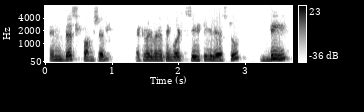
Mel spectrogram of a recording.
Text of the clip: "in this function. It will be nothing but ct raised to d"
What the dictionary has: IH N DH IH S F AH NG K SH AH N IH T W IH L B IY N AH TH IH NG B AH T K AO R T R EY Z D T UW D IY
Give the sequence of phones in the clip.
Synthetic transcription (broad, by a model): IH N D IH S F AH NG K SH AH N IH T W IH L B IY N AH T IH NG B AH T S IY T L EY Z T UW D IY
